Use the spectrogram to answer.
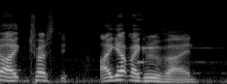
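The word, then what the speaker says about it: Glühwein: a great day no it's glue Vine is how I was told to pronounce it fine that's how I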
